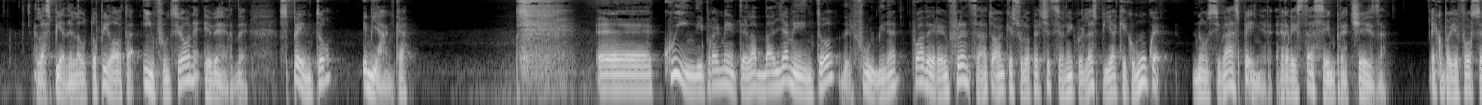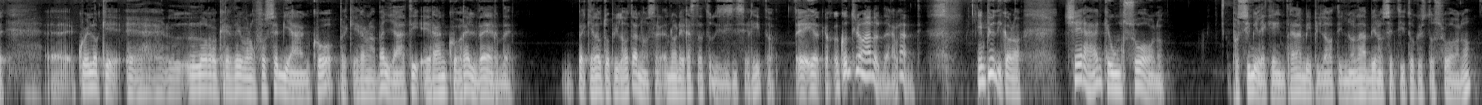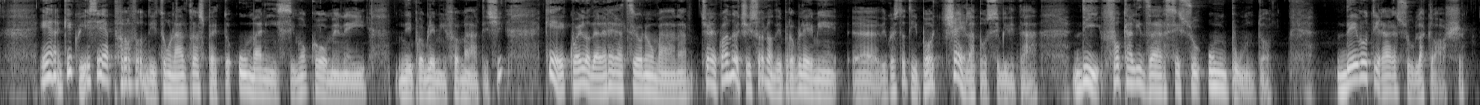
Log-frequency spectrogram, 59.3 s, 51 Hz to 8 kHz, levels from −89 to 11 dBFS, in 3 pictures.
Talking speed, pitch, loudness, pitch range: 125 wpm, 105 Hz, -15 LUFS, 85-120 Hz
